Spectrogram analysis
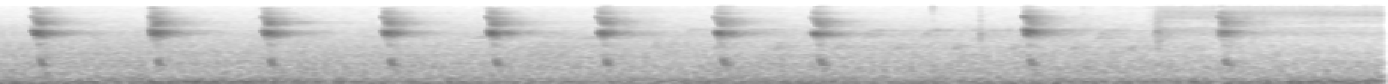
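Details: Chipmunk at Miller Park in Columbus, Ohio, USA, calling its predator alarm: a rapid, regular series of about ten sharp high chips, roughly two to three per second.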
